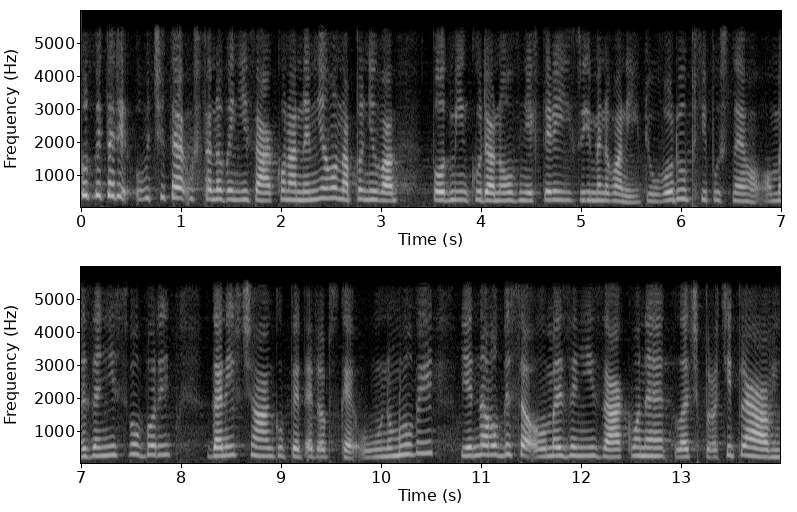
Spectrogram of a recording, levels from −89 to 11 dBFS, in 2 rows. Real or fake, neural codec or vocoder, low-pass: fake; codec, 16 kHz, 0.7 kbps, FocalCodec; 5.4 kHz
